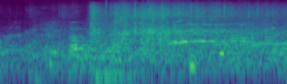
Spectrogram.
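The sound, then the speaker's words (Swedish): A group of climate activists shouts amid a loud crowd at the opening of party leader Magdalena Andersson's speech, with a burst of noise swelling after about a second into a sustained, clattering roar mixed with applause-like clapping and overlapping voices. “Vad var det de skrek för någonting? Ja, precis. Det var tydligen en grupp klimataktivister som vill att man ska beskatta det de kallar för de superrika”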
